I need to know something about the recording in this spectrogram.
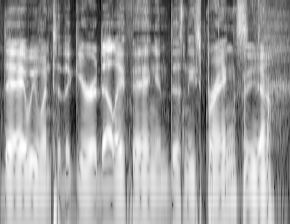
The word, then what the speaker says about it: Ghirardelli: I think the last day we went to the Ghirardelli thing in Disney Springs.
